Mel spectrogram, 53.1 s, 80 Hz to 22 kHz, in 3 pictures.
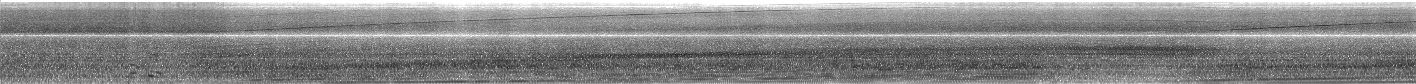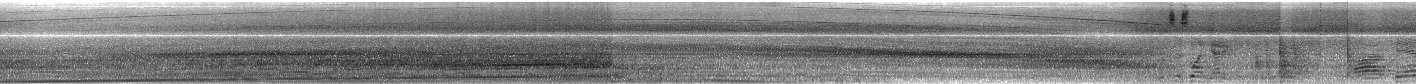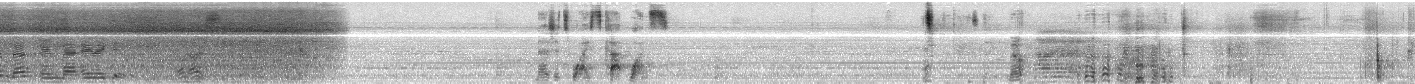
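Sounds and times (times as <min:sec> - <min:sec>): car engine revving: 0:00.0 - 0:39.8
supercharger whine: 0:00.0 - 0:53.0.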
